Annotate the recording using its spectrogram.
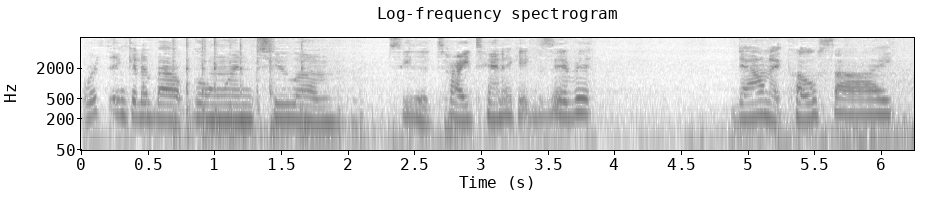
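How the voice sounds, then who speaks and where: A woman at a fairly slow pace with long, frequent pauses, over noticeable background noise. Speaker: vlogger. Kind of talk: casual monologue while driving. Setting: in a car. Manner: animated.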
